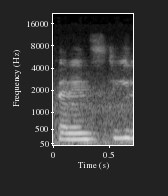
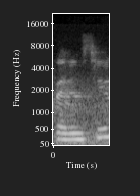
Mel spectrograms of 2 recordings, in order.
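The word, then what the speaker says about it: Pfannenstiel: So that is called pharyngeal incision. P is silent here.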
